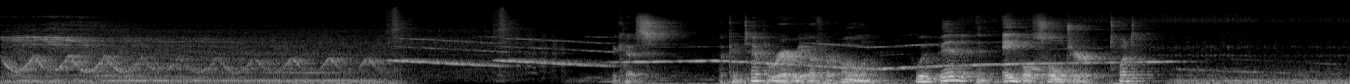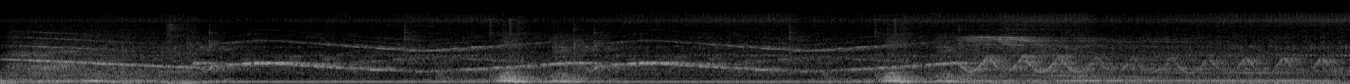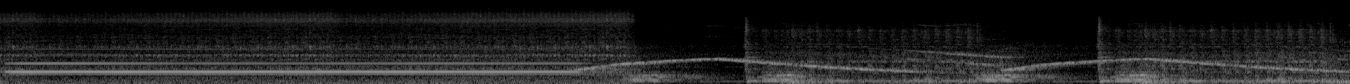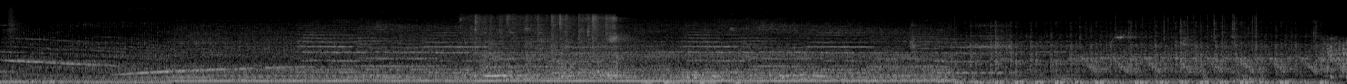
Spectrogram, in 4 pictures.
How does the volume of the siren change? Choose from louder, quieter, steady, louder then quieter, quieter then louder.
quieter.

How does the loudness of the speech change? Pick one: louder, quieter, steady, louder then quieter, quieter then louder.
louder.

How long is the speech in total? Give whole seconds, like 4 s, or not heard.
5 s.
